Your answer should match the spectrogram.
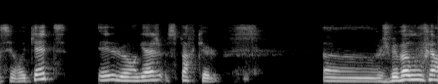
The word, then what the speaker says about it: SPARQL: outil en plus généraliste qu'on appelle le sparkle ou sparql s'il est prononcé en français et donc sparkle c'est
